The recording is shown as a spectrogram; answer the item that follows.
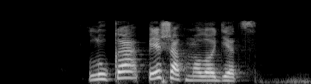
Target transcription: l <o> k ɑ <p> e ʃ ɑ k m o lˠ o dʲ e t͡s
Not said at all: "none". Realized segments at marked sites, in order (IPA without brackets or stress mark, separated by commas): u, p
